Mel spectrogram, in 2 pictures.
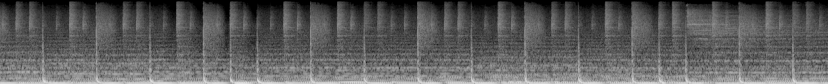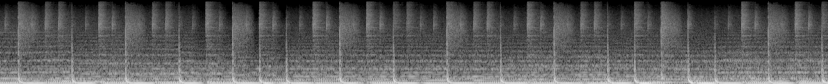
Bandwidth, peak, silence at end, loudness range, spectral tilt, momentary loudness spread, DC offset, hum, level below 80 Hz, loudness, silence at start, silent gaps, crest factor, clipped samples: over 20 kHz; 0 dBFS; 0 s; 1 LU; -5 dB/octave; 2 LU; under 0.1%; none; -14 dBFS; -16 LUFS; 0 s; none; 12 dB; under 0.1%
